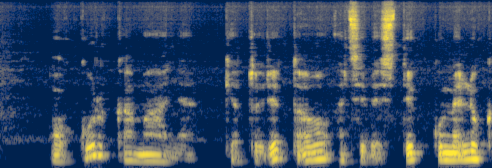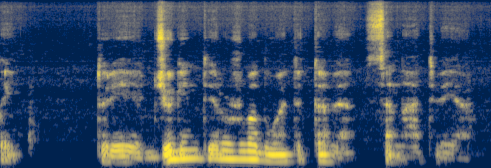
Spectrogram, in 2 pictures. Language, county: Lithuanian, Kaunas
